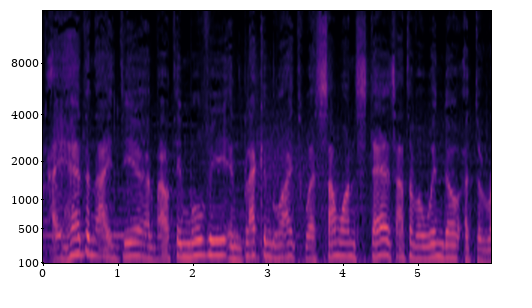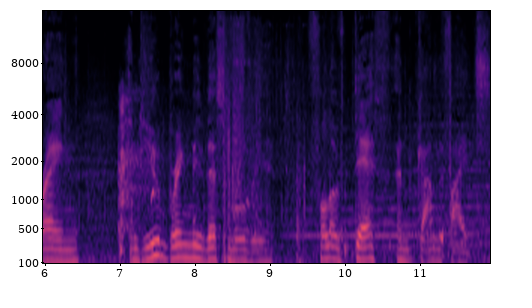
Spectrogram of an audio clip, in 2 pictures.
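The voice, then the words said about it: Put-on accent. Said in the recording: “I don't know that Pepin had that accent. I'm just doing it.”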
